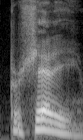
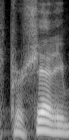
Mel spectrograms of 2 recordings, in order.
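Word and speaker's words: Persichitti: Hello, my name is Perschitti. We pronounce it as Perchetti, but it's Perchetti.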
